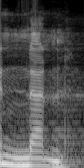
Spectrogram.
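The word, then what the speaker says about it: none: एन ओ एन ई इसे हम पढ़ेंगे नन।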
